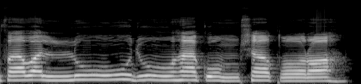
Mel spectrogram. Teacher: طوا پر قلقلہ کریں گے، طوا ساکن ہے، را کو موٹا کرنا ہے زبر کی وجہ سے، جب یہاں پر وقف کریں گے تو ہا کو ساکن کریں گے۔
